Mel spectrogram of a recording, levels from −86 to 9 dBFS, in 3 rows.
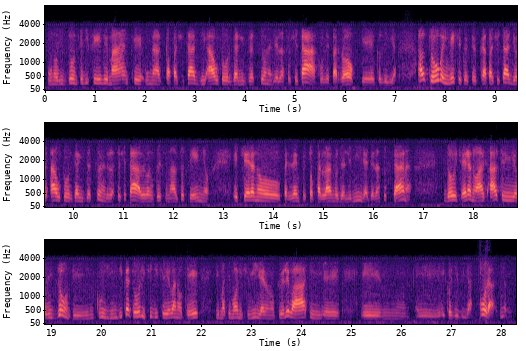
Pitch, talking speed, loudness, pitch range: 125 Hz, 140 wpm, -24 LUFS, 115-135 Hz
